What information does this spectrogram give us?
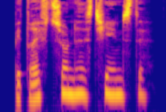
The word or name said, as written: bedriftssundhedstjeneste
